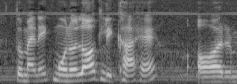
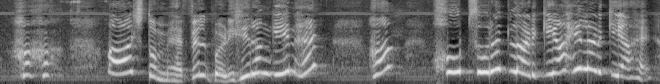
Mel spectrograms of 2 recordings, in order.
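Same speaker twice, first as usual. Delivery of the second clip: high, jovial banter swelling louder; teasing friend; 7 dB louder than usual. Acted. Friend jokes before everyone about pretty girls, teasing banter. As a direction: play a man joking for the crowd. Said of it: "ठिठोली करते हुए कहते हैं".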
